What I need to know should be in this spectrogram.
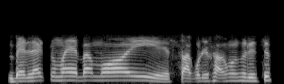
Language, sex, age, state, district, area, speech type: Assamese, male, 18-30, Assam, Majuli, urban, conversation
